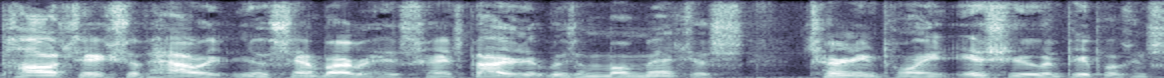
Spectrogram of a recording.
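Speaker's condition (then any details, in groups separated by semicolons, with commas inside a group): Tongue cancer surgery; slight slur, talks okay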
